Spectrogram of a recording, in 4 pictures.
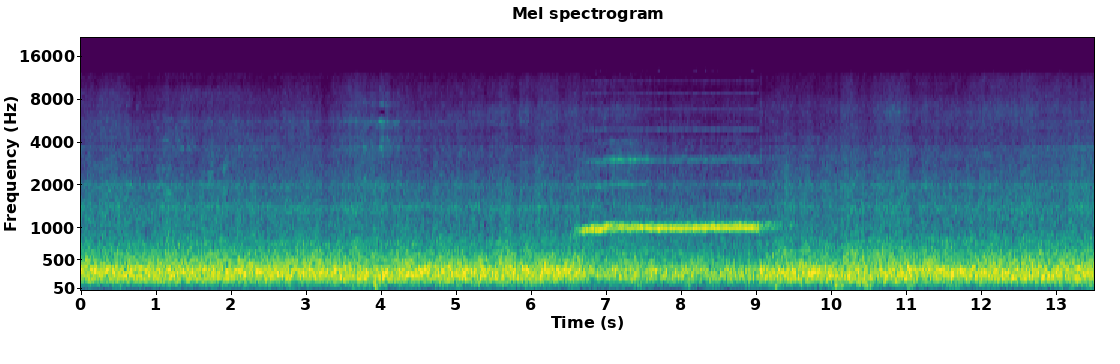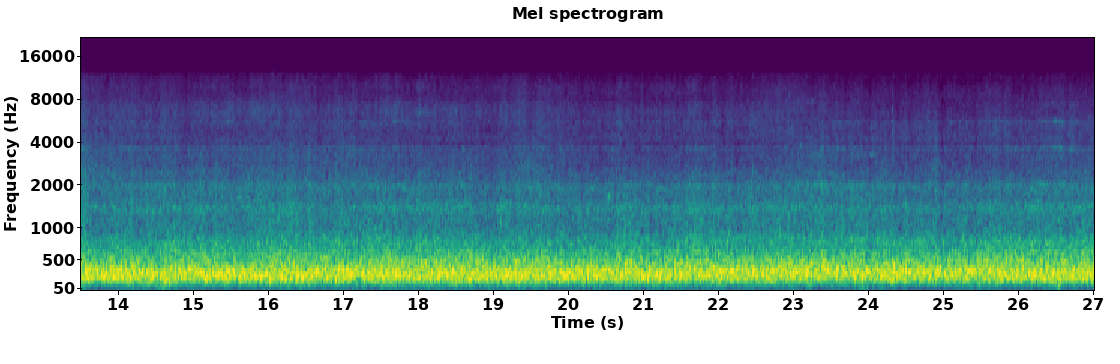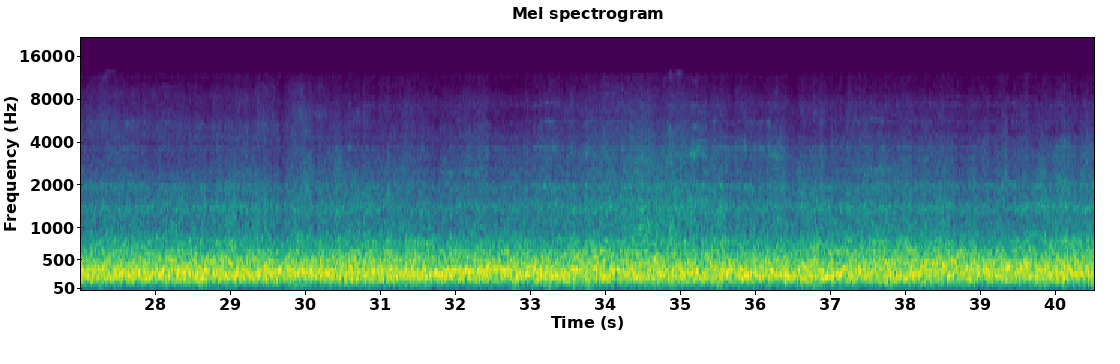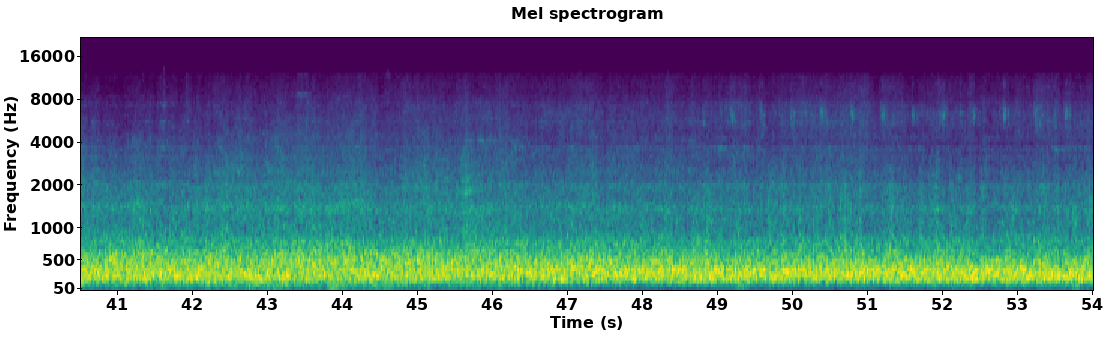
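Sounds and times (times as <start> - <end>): train crossing steel bridge: 0.0 - 54.0
steady high tone: 6.6 - 9.6.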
